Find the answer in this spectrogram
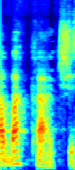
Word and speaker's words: abacate: sua sílabas A abacate que parte do abacate eu falo mais forte preste atenção a aba Cap eu falo cá então o k é a sílaba mais forte da palavra abacate Você lembra como se chamam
